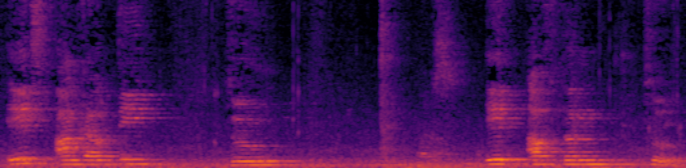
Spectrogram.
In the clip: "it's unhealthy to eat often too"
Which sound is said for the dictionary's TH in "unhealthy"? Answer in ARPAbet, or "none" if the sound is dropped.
T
